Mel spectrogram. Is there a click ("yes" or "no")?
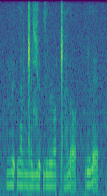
yes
